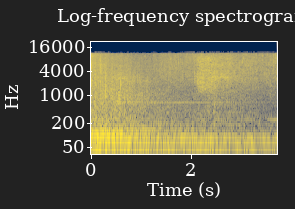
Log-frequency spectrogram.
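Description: A Confringo spell blast in Hogwarts Legacy, a deep booming explosion that rumbles loudly at the start and then settles into a sustained low roar with scattered crackle, with no talk over it.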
